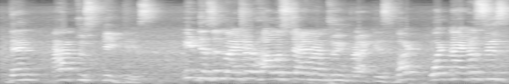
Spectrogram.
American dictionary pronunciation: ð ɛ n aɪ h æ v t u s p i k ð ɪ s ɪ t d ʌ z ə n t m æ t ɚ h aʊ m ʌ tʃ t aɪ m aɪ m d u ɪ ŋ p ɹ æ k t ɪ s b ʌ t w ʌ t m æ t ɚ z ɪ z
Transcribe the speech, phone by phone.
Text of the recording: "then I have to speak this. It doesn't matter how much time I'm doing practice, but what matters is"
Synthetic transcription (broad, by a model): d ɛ n aɪ h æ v t u s p i k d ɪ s ɪ t d ʌ z ə n t m æ t ɚ h aʊ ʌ s t aɪ m aɪ m d u ɪ ŋ p ɹ æ k t ɪ s b ʌ t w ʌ t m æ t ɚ s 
